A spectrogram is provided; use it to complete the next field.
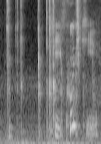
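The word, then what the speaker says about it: pączki: little something every day it sort of like punch key but more puh punchy punchy key okay okay good whatever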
